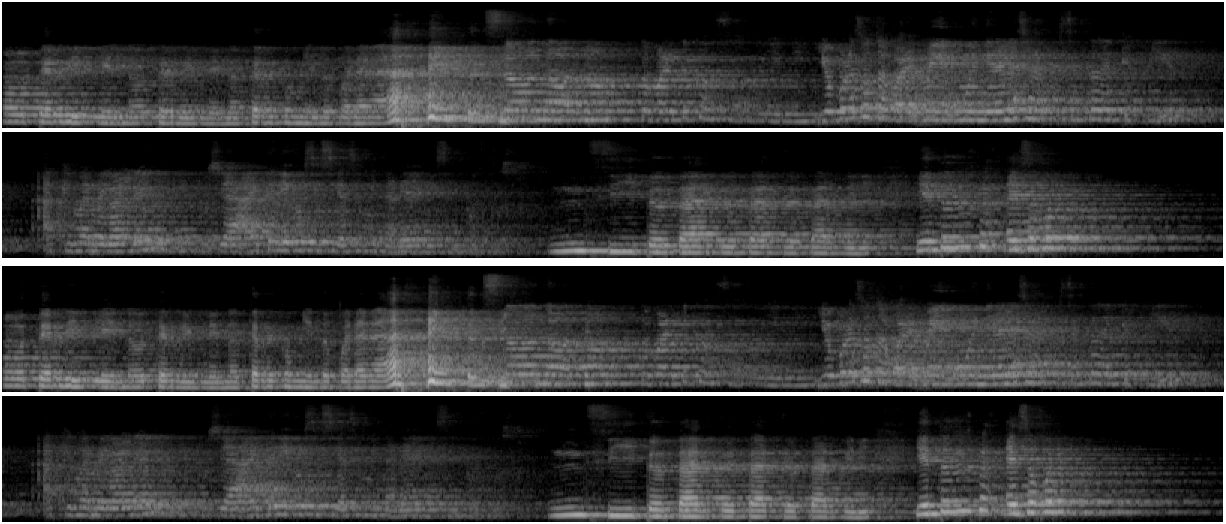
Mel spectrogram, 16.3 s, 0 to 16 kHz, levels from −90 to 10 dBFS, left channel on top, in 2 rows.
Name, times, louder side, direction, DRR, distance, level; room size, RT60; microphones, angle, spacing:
voice 1, 0.0-3.2 11.8-15.3, right 3 dB, 60° right, 1 dB, 0.5 m, -33 dB
voice 2, 3.3-8.1 8.4-11.6, left 1 dB, 15° left, -4 dB, 0.9 m, -41 dB
14.5 x 5.2 x 4.1 m, 2.3 s
head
